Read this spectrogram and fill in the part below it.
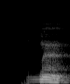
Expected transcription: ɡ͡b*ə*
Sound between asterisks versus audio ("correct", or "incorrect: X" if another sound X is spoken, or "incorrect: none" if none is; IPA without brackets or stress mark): incorrect: ə̃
